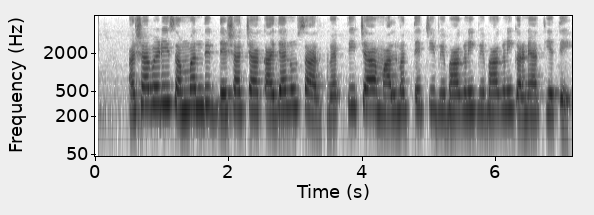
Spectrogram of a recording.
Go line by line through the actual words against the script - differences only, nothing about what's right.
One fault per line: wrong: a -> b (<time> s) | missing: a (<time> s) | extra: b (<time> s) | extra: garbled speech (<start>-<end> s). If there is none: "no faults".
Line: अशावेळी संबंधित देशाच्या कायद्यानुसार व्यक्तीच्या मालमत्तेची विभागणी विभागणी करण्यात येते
no faults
